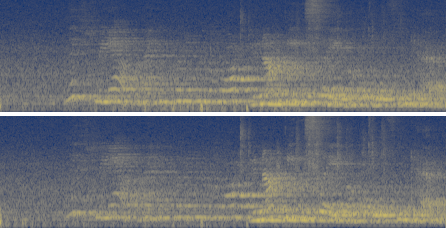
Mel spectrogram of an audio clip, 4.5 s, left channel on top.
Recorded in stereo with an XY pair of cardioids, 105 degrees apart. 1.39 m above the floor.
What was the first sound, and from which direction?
A woman speaking, 35° left.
